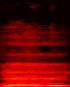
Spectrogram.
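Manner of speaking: high, sharp intake of surprise; delighted gasp. Real, not acted. Delighted by gift items.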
